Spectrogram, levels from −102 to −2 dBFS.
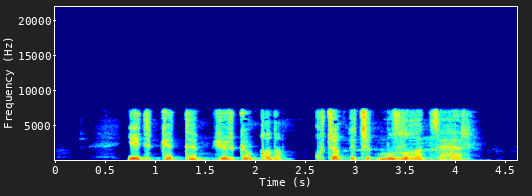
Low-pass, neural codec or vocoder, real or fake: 7.2 kHz; none; real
